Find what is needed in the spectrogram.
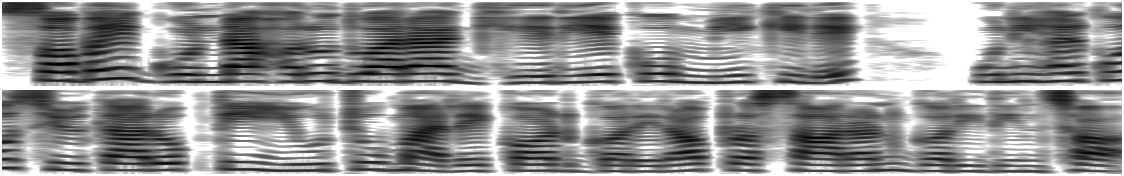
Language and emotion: Nepali, neutral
